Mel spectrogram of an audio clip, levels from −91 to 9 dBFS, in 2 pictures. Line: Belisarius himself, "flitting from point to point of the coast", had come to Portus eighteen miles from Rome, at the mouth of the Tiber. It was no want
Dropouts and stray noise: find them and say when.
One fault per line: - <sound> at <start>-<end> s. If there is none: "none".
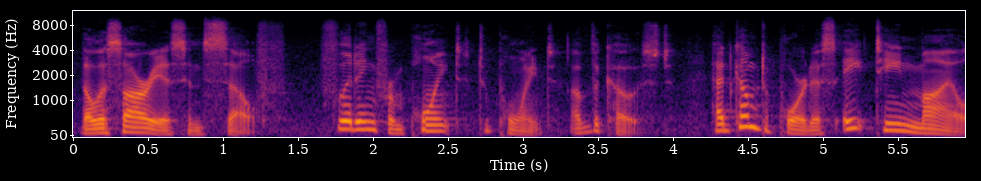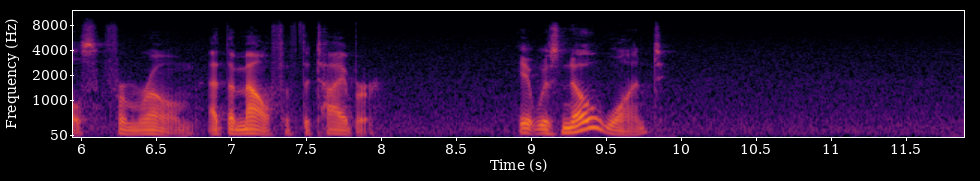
none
